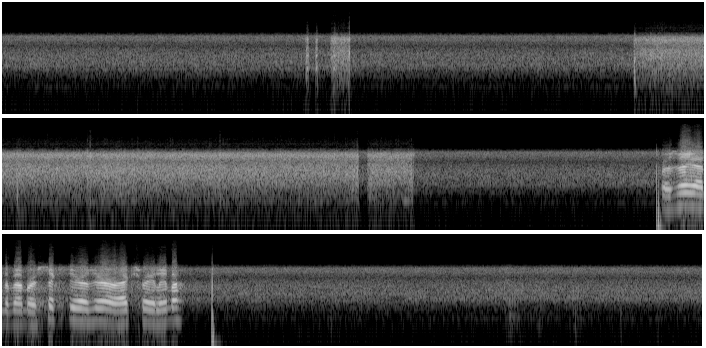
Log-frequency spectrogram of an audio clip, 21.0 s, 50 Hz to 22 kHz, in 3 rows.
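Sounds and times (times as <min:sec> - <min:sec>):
steady recorder hiss: 0:00.0 - 0:21.0
radio static rush: 0:03.0 - 0:03.6, 0:06.3 - 0:11.2, 0:13.6 - 0:16.3.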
